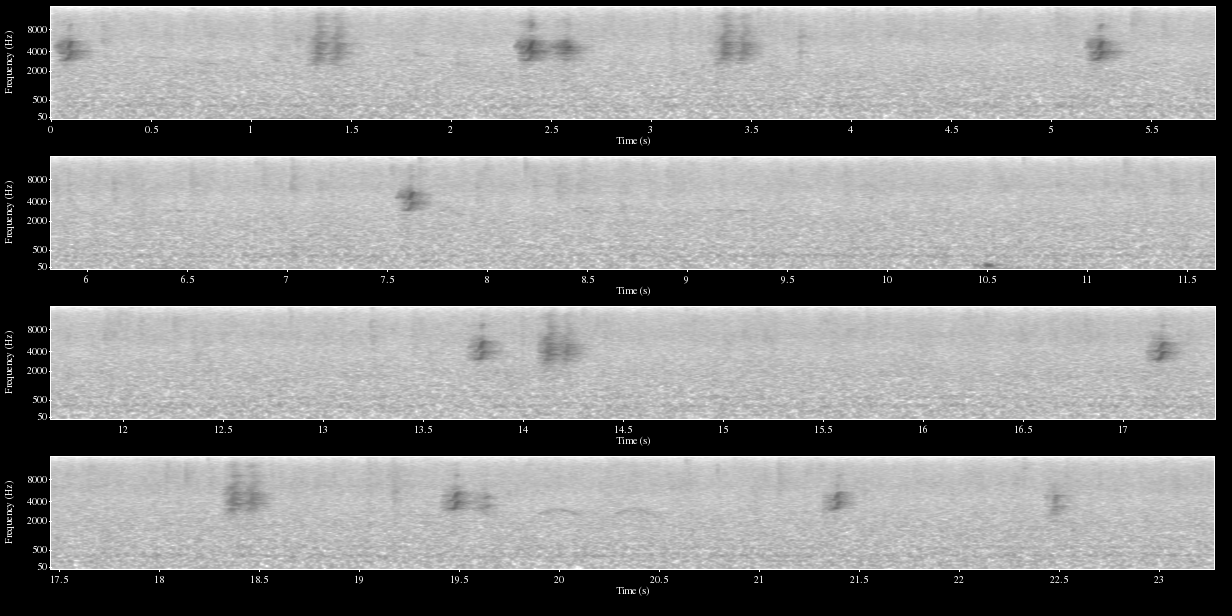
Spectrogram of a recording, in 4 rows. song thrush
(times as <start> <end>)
0.0 2.7, 18.3 18.6, 19.4 20.6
